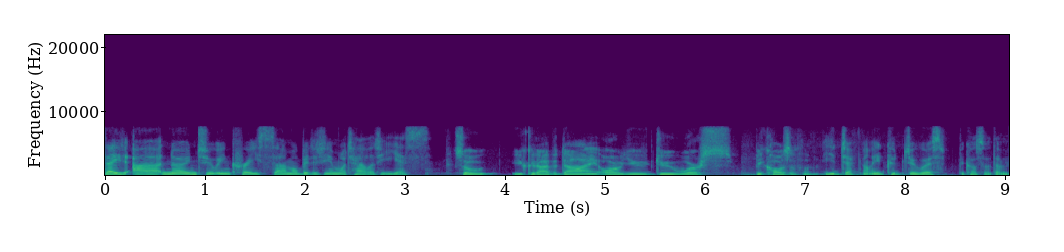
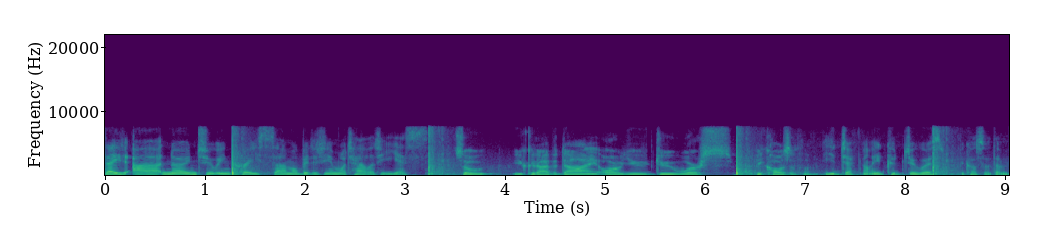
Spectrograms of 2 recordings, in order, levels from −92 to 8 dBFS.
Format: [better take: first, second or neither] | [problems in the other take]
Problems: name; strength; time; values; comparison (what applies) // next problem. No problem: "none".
first | background sound (Fireworks); 8 dB below the speech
